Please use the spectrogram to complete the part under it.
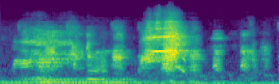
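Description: Domestic ducks call at an old bungalow, a cluster of loud, nasal honking quacks in short irregular bursts, nearby and alone.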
